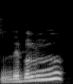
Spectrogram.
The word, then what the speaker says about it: Libellud: Today we're going to be looking at and unboxing Harmonies from, I think it's pronounced Libelul. At least that's how my Danish brain wants to pronounce it, but a pretty well-known publisher.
